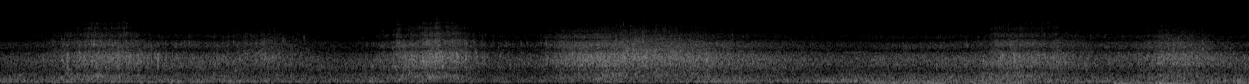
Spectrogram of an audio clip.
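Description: Waves washing in, a rushing noise that swells and falls back several times, a few seconds apart.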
